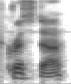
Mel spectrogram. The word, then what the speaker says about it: Christa: older damn it no most people have gotten my name wrong most of my life it's Christa Christa by the way not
